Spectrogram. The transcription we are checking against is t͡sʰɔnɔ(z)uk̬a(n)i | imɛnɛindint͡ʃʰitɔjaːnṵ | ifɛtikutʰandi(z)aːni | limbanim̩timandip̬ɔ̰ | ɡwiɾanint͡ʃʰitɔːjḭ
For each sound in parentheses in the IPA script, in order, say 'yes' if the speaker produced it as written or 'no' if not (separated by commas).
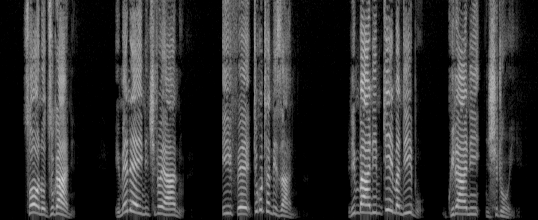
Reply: no, yes, yes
